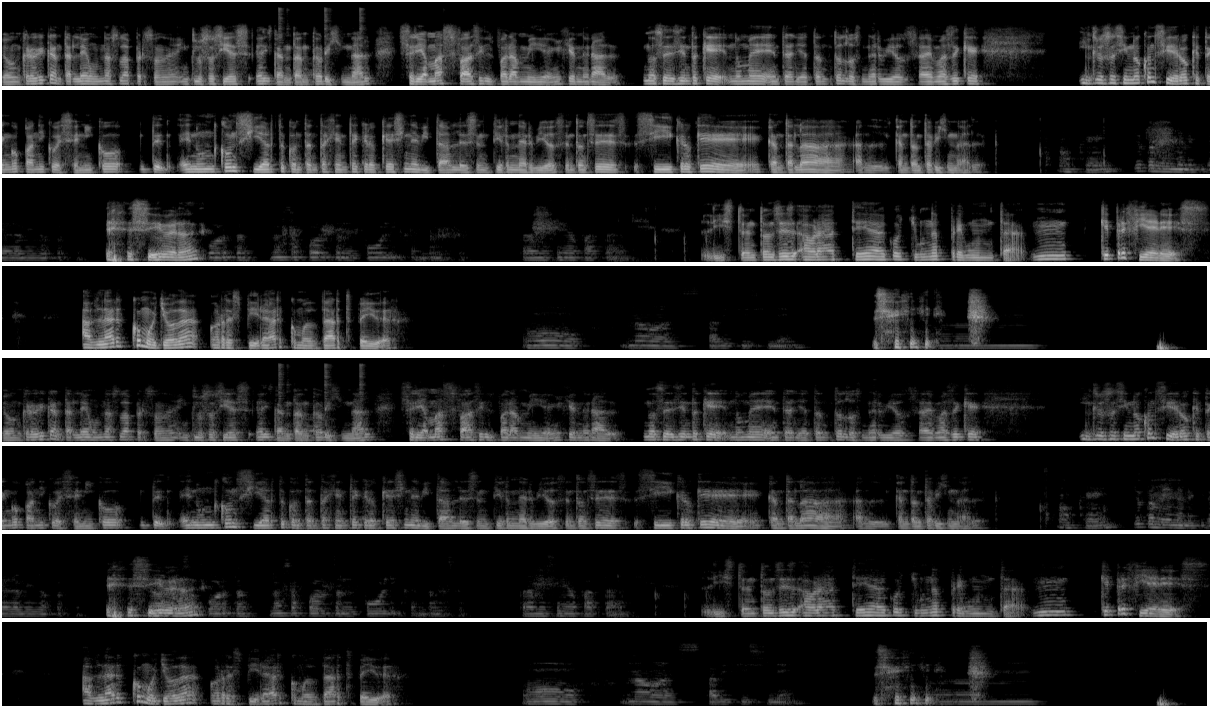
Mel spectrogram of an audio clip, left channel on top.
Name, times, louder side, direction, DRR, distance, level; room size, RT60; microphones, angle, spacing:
voice 1, 0.0-10.4 10.8-21.9 25.2-26.1 29.5-29.6 31.2-34.8 35.1-36.2 37.0-40.3 44.9-46.1 47.8-47.9, left 6 dB, 75° left, 0.3 m, -29 dB
sound 1, 2.8-4.5 4.9-5.6 6.1-6.2 6.5-6.6 7.0-7.1 8.2-8.8, left 1 dB, 5° left, 0.5 m, -49 dB
voice 2, 3.0-3.4 22.5-25.0 25.6-28.8 29.3-30.5 41.4-44.2 45.3-46.7, equal, 70° right, 0.8 m, -49 dB
3.1 x 2.4 x 3.6 m
head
